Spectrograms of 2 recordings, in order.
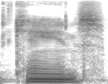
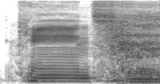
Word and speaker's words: Cairns: Cairns. Cairns.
